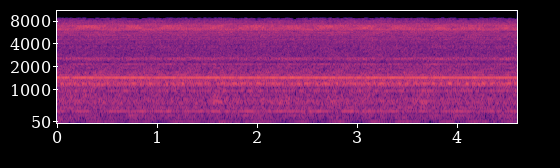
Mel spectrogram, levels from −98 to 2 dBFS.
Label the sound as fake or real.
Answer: fake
